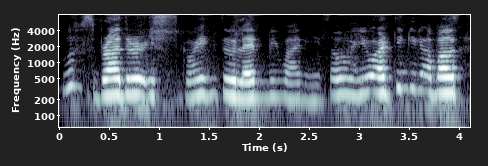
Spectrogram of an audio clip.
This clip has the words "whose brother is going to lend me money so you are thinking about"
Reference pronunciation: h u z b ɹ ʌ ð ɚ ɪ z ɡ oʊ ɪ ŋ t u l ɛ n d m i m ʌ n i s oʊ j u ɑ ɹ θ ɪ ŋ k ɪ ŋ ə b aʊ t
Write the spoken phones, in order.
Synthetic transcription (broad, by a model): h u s b ɹ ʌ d ɚ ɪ s ɡ oʊ ɪ ŋ t u l ɛ n d m i m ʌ n i s oʊ j u ɑ ɹ t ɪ ŋ k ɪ ŋ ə b aʊ t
